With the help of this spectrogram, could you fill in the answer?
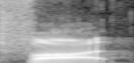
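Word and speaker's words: Pfaadt: It's Fott. Rhymes with Yeah, thought.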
